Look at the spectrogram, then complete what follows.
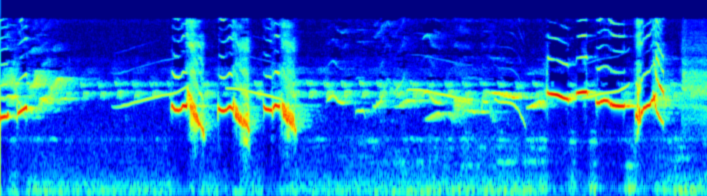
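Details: Oriental magpie-robins calling back and forth in the morning, harsh lure song: a thin held whistle underneath, a cluster of three loud rasping notes, softer warbles, then a final bright whistle and rasp.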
